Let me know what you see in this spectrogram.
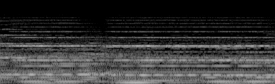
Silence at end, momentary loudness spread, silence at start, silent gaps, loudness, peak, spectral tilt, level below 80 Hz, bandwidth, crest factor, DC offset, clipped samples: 0 s; 4 LU; 0 s; none; -23 LUFS; -10 dBFS; -5 dB/octave; -42 dBFS; 12 kHz; 14 dB; under 0.1%; under 0.1%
